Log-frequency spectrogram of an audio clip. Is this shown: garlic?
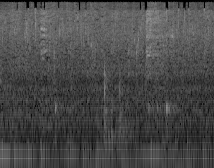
yes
